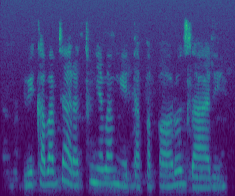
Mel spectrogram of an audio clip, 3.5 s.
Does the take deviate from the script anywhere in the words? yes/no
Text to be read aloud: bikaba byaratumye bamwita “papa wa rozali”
no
